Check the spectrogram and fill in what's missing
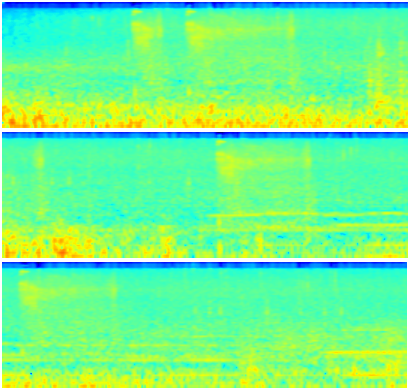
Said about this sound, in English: See if I can get rid of this fucking Rad Storm shit.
